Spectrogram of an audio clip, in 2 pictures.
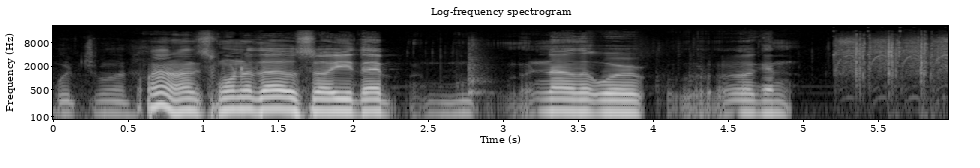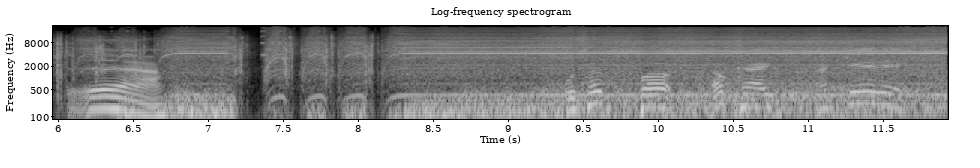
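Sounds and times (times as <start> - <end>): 
speech: 0.0 - 5.4, 6.1 - 11.9
power drill whirring: 5.2 - 11.9.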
